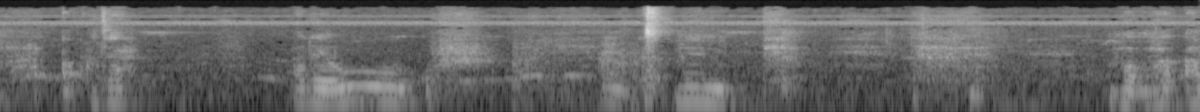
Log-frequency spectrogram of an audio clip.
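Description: Short spoken phrases over a steady, high-pitched chirring of crickets.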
